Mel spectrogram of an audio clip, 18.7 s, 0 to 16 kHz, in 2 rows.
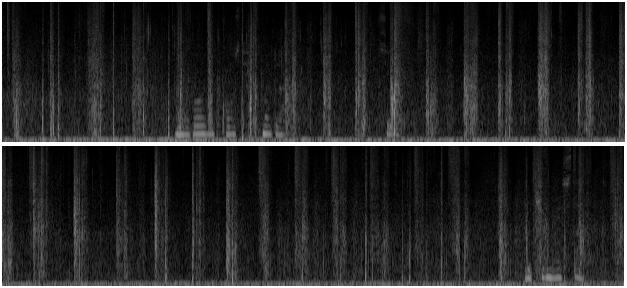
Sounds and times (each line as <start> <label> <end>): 0.0 snow 18.6
0.0 steps 18.6
2.6 spoken words 4.4
5.6 spoken words 6.1
17.2 spoken words 18.2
